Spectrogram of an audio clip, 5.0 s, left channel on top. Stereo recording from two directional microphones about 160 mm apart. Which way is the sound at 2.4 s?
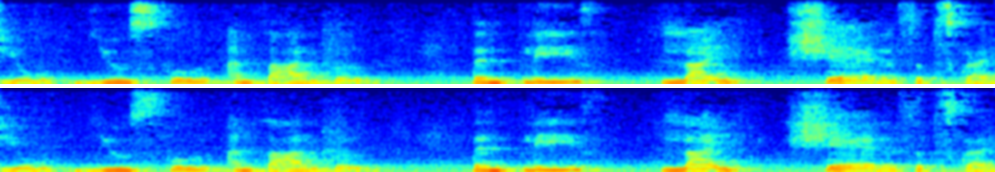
10° left (ahead or behind).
